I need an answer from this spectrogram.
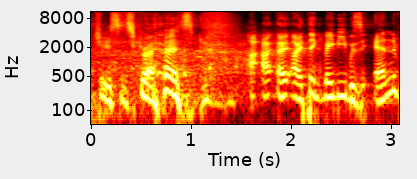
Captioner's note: audience laughing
